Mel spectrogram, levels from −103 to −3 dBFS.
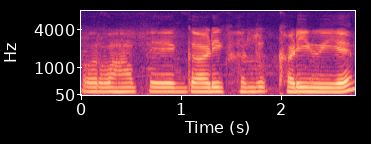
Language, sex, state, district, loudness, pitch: Hindi, male, Bihar, Vaishali, -15 LUFS, 155 Hz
